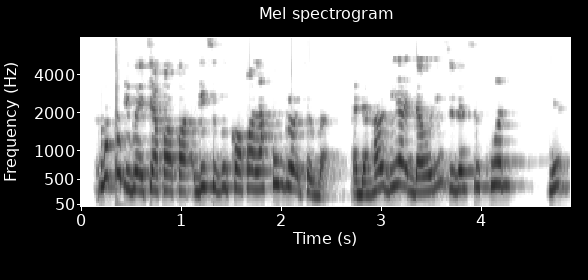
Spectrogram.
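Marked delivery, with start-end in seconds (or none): none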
